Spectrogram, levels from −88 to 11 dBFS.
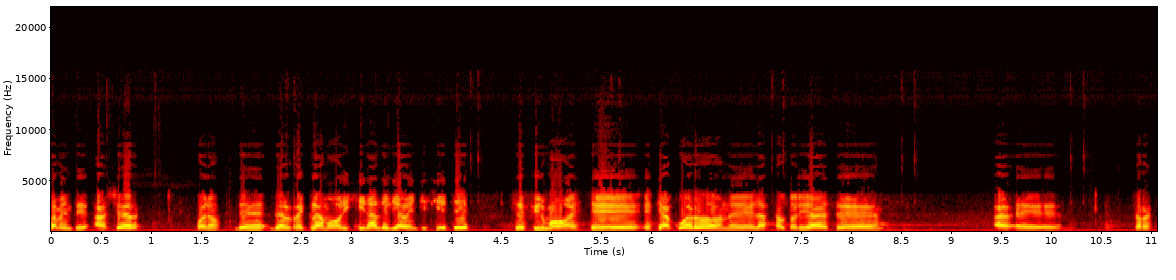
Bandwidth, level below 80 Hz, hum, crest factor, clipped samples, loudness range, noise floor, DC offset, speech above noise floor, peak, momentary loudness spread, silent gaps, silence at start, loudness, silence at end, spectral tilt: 8 kHz; -52 dBFS; none; 16 dB; under 0.1%; 4 LU; -52 dBFS; under 0.1%; 31 dB; -6 dBFS; 7 LU; none; 0 s; -21 LUFS; 0.05 s; -4.5 dB/octave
